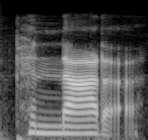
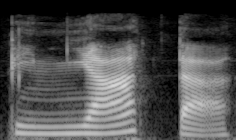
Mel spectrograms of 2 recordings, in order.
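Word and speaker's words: piñata: party is not a pinata that's not what the candy falls out from it is a pinata that ny sound sort of like how we pronounce lasagna and y okay the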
